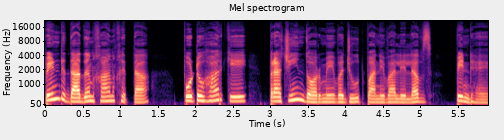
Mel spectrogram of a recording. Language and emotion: Urdu, neutral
